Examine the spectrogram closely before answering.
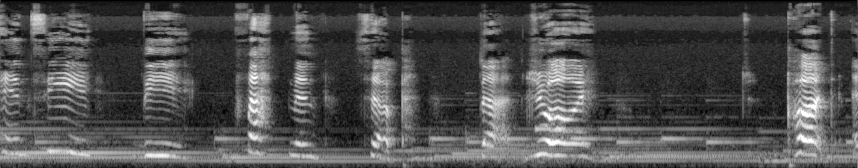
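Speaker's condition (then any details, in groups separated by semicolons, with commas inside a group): Cerebral palsy; uses crutches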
